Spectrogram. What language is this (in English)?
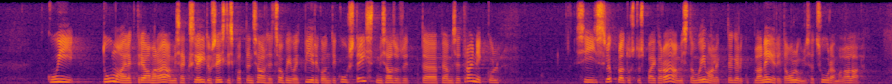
Estonian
